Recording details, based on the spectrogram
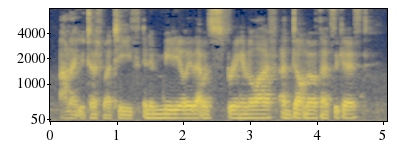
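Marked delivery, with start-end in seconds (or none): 0.2-1.4 soft, quiet under-the-breath whisper. Speaking in character to wake a companion: whispering. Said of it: "and then I whisper".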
